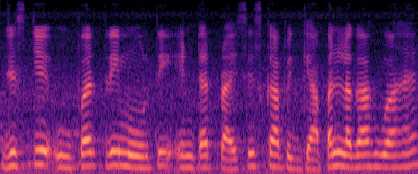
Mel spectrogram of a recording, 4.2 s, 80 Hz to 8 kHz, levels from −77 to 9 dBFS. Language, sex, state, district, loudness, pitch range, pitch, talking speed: Hindi, female, Bihar, Darbhanga, -15 LUFS, 195-225 Hz, 210 Hz, 115 wpm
